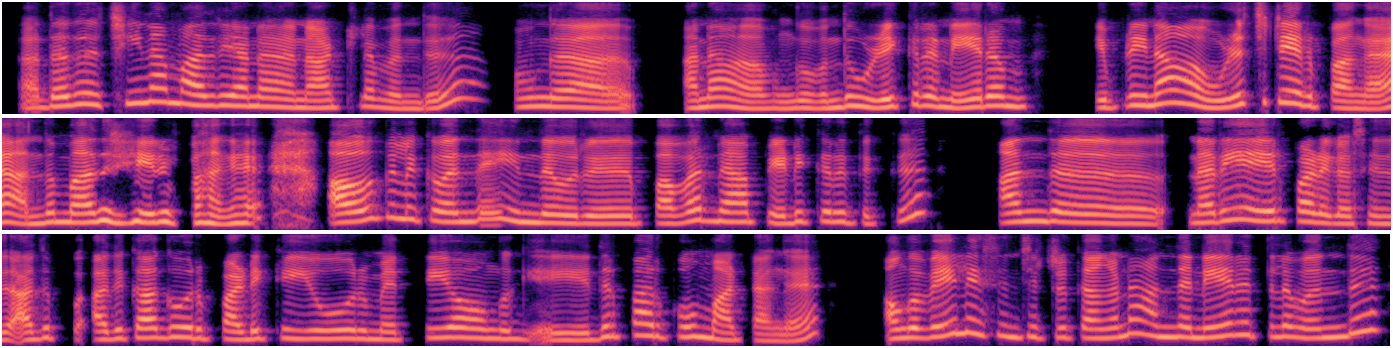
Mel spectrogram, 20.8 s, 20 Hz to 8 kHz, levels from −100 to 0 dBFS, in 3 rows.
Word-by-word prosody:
அதாது 245 +6 0 0.2
சீனா 325 +3 -1
மாரியான 255 -3 +2 0.2
நாட்டுல 200 +4 -2
வந்து, 175 +2 -5 0.4
அவுங்க 230 0 -2 0.7
ஆனா, 230 +4 0 0.2
அவுங்க 180 +1 -5
வந்து 205 +6 -1
உழைக்கிற 235 +6 +1
நேரம் 240 +4 +2 0.4
எப்படின்னா 260 +9 +2 0.2
உழைச்சுட்டே 305 - +3
இருப்பாங்க. 190 -8 -1 0.2
அந்த 200 +4 -2
மாதிரி 235 +1 +4
இருப்பாங்க. 225 -4 +1 0.5
அவுங்களுக்கு 320 +2 +2
வந்து 250 -9 -2 0.2
இந்த 235 -2 +1
ஒரு 205 -1 0 0.3
பவர் 260 +7 +1
நேப் 250 -1 +1
எடுக்குறதுக்கு, 250 - -5 0.5
அந்த 265 +1 0 0.7
நெறைய 275 +6 +3
ஏற்பாடுகள் 240 -7 0
செய்து, 200 -1 -4
அது 235 +6 -4 0.3
அதுக்காக 245 +4 0
ஒரு 240 - -3
படுக்கையோ, 220 +2 -1
ஒரு 225 -1 -2
மெத்தயோ 250 +7 -2
அவுங்க 235 -2 -2 0.4
எதிர்பார்க்கவும் 275 0 -2
மாட்டாங்க. 180 -3 -4 0.5
அவுங்க 240 +3 +2
வேலை 360 +5 +3
செஞ்சிட்டு 265 -3 -6
இருக்காங்கனா, 255 +7 -1
அந்த 270 -1 +1
நேரத்துல 290 -1 0
வந்து, 265 +9 -1
245 Hz, 125 wpm, -22 LUFS, 210-270 Hz, 0.7 s, மாதிரி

